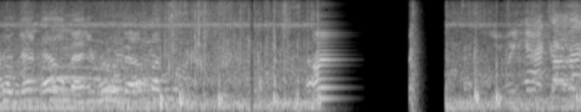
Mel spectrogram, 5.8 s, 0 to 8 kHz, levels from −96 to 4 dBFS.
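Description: Throughout the clip there is gain pumping: the input gain is likely set far too high, so a fast limiter keeps clamping down on loud sounds. The gain swings by about 5 dB, leaving the dynamics squashed.

At 2.50 to 2.56 s and again at 2.62 to 2.66 s come two short stalls from a late packet. Each time, the jitter buffer ran dry, so the receiver held the last sound for 45 ms and then 20 ms before carrying on from the same point. Nothing is lost, but the sound briefly hangs with a slight buzz or dip.

From 3.22 to 4.12 s there is a call audio freeze, likely from packets held up in transit. The receiver extends the last sound as a fading buzz or hiss, and about 550 ms of the 876 ms wait is silence. A second freeze follows from 4.14 to 4.48 s, lasting 321 ms with about 220 ms silent. Both times the audio resumes where it stopped, inserting a gap rather than dropping anything. Through the call codec path, nothing above 8 kHz comes through, which fits G.722.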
